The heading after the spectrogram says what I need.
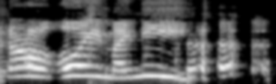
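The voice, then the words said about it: Put-on British accent. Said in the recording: “That was my British accent.”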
